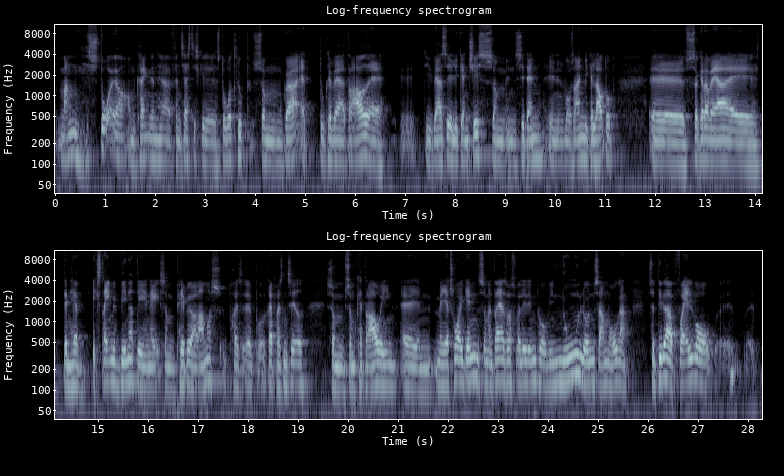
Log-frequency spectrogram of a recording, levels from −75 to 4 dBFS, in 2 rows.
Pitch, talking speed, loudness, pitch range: 120 Hz, 140 wpm, -26 LUFS, 110-130 Hz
